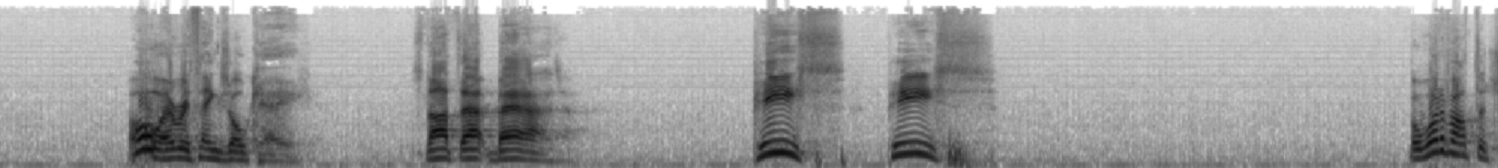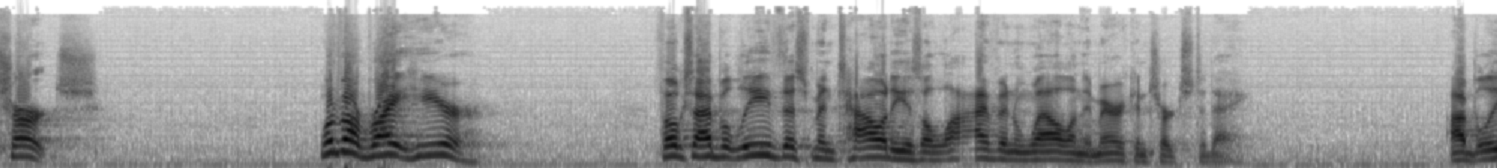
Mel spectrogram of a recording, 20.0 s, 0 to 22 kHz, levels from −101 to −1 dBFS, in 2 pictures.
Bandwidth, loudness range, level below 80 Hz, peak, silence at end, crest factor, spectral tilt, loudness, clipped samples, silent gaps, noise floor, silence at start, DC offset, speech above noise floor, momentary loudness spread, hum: 19.5 kHz; 6 LU; -48 dBFS; 0 dBFS; 0 s; 16 dB; -4.5 dB/octave; -12 LUFS; 0.1%; none; -48 dBFS; 0.85 s; under 0.1%; 35 dB; 17 LU; none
